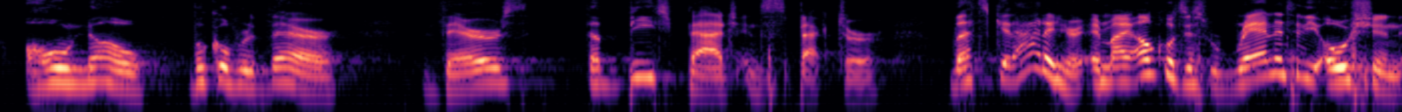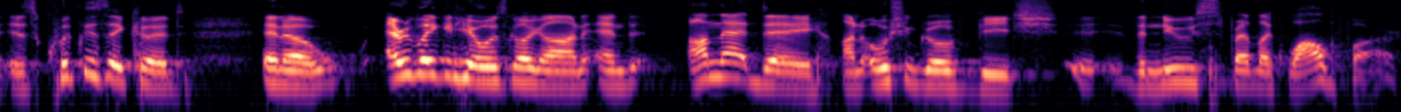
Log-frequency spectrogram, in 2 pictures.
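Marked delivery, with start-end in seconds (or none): none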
